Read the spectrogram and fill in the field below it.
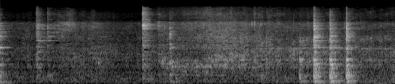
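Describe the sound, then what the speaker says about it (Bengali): Mutton kosha is stir-fried in a pan, with a soft continuous sizzle, a spatula scraping and knocking against the metal, and a quick cluster of sharper clinks near the end. "মাটন কষানো হয়ে গেছে"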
